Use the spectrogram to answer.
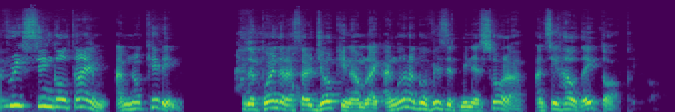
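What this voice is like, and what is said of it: Heavy Venezuelan Spanish accent, fast talker. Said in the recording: “this guy has a heavy accent ... Venezuela ... you are a very fast talker”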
